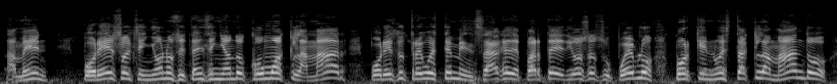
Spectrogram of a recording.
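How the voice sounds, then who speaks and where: A man's voice: very high voice, moderate pace, sharp tone. A man preaching a fervent sermon to a streamed audience, exhorting listeners with repeated, insistent phrases. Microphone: streamed broadcast.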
